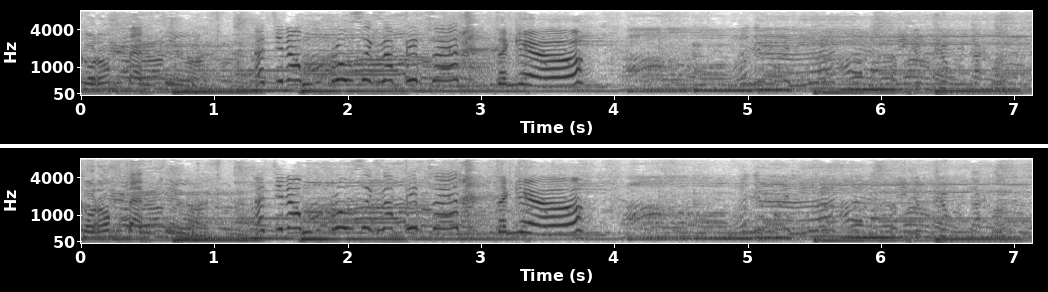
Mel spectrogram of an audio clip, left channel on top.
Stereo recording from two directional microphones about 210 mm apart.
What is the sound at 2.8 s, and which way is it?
Speech, centre (ahead or behind).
